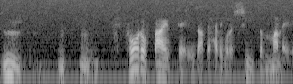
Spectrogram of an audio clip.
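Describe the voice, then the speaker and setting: A man playing a calculating, deferential Cardinal in a theatrical audio drama, speaking in a formal, deliberate way. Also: low voice, very animated, darkish tone, a little hiss or hum, exaggerated voice, low-quality recording. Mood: musing, calculating. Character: calculating, deferential Cardinal scheming at the royal court. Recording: 1980s audio drama recording.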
